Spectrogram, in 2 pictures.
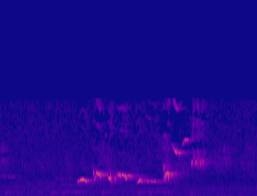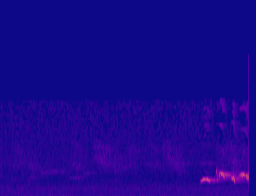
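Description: Birds calling: clusters of short, bright chirps about a second and a half in and again near the end, over softer repeated low notes. The sound cuts off abruptly just before the end.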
